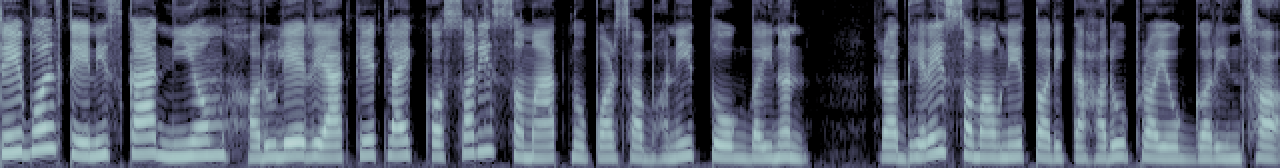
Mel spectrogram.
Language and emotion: Nepali, neutral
